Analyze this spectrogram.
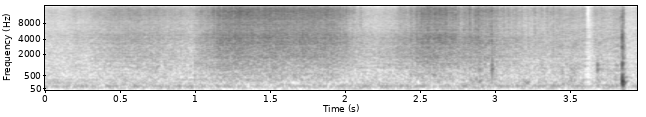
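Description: A peacock shakes its spread tail feathers with a rustling shimmer.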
